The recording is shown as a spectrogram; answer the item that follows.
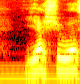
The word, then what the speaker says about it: Yeshua: And not only that, but there's not even a consensus regarding how this name was properly pronounced in Hebrew. Yeshua seems to be the most common uh uh, uh, uh, uh, pronunciation that we think of, but there was also a longer form, Yahashoah. Some people have uh, have claimed that it's pro- properly pronounced Yahshua, and there's even a, a, form that we know that we found in documents that's Hoshea, which is the the reference to the exact same name.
